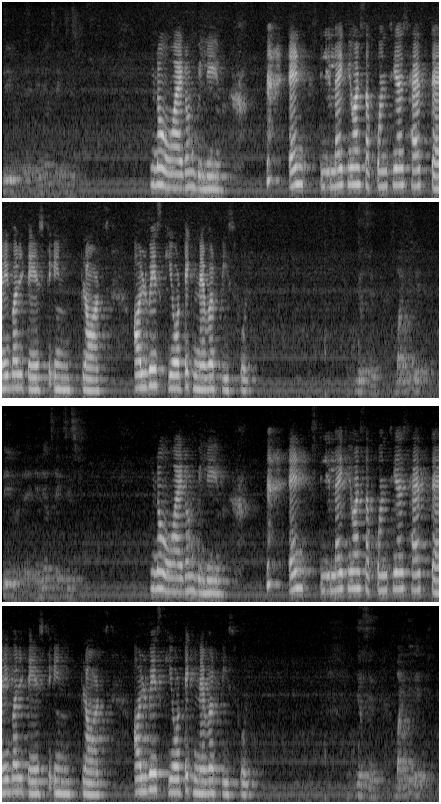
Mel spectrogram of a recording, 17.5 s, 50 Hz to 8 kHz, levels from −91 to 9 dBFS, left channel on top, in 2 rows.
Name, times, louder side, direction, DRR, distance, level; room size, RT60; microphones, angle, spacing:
voice 1, 0.0-1.5 3.7-3.9 15.2-17.2, left 2 dB, 30° right, 1 dB, 6.9 m, -39 dB
voice 2, 3.0-4.9 5.3-6.1 6.3-10.7 11.4-13.7, left 3 dB, 40° left, 9 dB, 1.2 m, -20 dB
28.0 x 16.5 x 9.9 m, 0.66 s
head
